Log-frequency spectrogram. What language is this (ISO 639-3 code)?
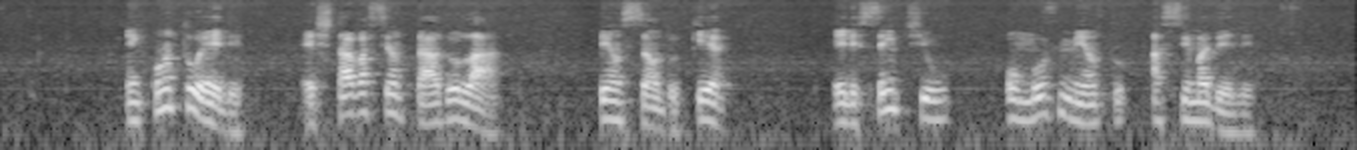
por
